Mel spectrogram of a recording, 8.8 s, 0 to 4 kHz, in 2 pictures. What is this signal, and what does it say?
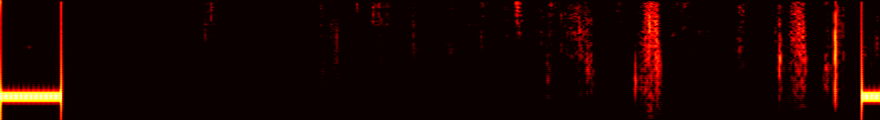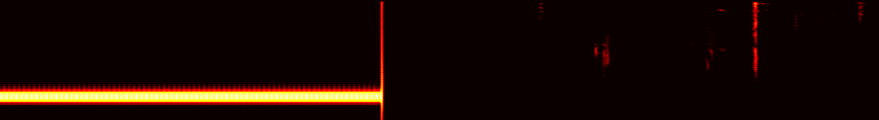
Ringback tone (North America), 440 + 480 Hz.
